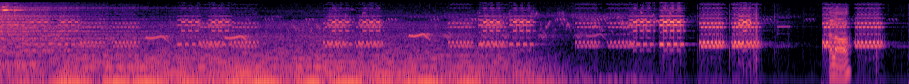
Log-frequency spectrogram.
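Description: A telephone ringing in repeated double rings of an electronic trill. For the first two-thirds it sounds over background music with a heavy drum beat; the music fades out and the rings continue alone near the end.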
